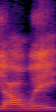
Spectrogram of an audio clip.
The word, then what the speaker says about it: Yahweh: yhw h means like how it's pronounced in Hebrew it's pronounced Yahweh it's the sacred unpronouncable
